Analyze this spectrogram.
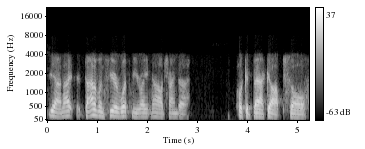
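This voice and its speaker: A man's voice: mid-range voice, measured pace. A man speaking over the phone into a public meeting, hesitant and repeating his words. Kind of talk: meeting testimony. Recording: tinny phone line.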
